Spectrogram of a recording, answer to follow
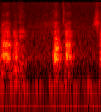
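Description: A man's voice over a microphone, then two short barks from a dog a little past a second in.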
